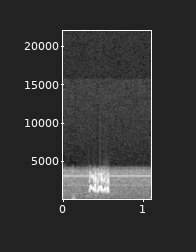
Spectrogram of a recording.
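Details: At a breeding site near Barrow, Alaska, a Semipalmated Sandpiper gives one harsh, rasping churr lasting about a quarter second, preceded by a soft low thump.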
